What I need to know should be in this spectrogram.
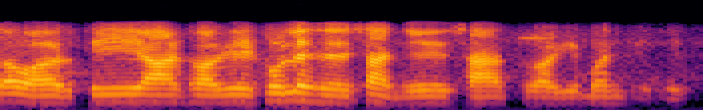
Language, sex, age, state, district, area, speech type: Gujarati, male, 18-30, Gujarat, Aravalli, urban, conversation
